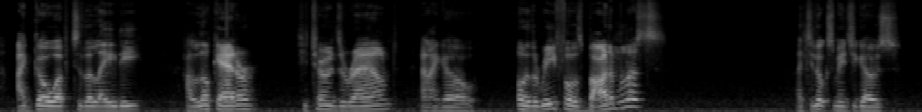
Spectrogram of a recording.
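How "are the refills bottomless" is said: attempted, put-on American accent. Retelling asking a cafe server about refills: imitating own attempt at an American accent. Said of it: "in my American accent".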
